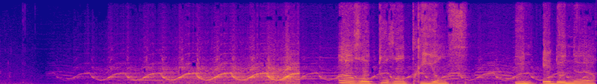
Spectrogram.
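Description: A siren wails nearby, rising and falling quickly.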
